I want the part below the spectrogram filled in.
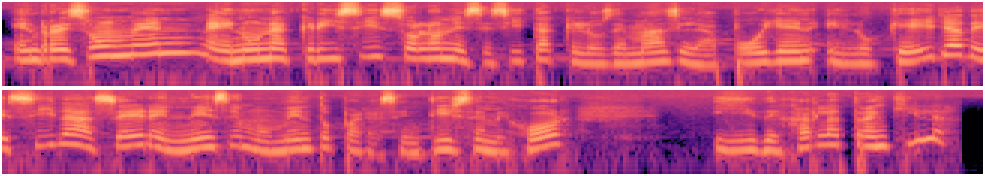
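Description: A woman hosting and narrating a podcast in a calm, measured, explanatory way. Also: a little high, soft background music. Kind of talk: scripted narration.

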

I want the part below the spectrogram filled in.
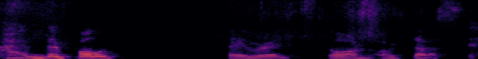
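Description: A woman's voice: lowish voice, slow pace, a little mellow, slight background noise. A middle-aged woman from Iceland, a film editor, answering interview questions in a thoughtful, hesitant way. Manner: thoughtful, hesitant, fillers and restarts. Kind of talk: casual interview.

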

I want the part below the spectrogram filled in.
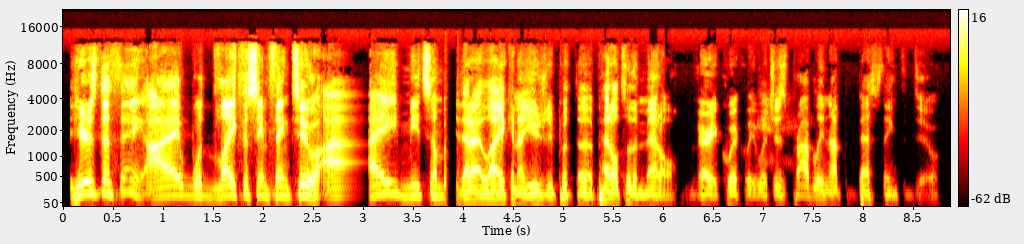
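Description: A man's voice: mid-range voice, lively intonation, a little fast, few pauses, dry recording. A man of forty, a guest on a podcast, chatting casually in an easygoing, joking, rambling way. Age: 40s. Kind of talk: casual chat.

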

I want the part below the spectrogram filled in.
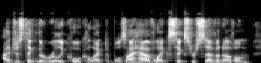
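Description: A man's voice: medium pitch, quick pace, fairly bright tone. A man co-hosting a casual podcast, calling in by phone so his voice sounds tinny and metallic, chatting eagerly like a fan. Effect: tinny phone-line sound. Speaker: podcast co-host. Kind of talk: casual chat. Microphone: phone call. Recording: dull lo-fi phone line.

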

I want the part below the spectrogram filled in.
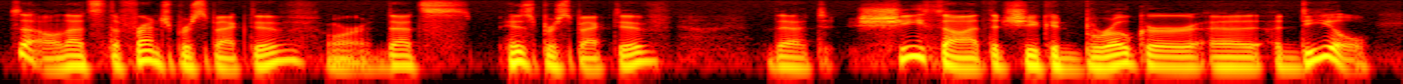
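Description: A man with a low voice hosts a casual history podcast. He talks conversationally and reads out quotes from his sources. The sound is dry and close. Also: lively intonation, unhurried, no echo. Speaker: podcast host.

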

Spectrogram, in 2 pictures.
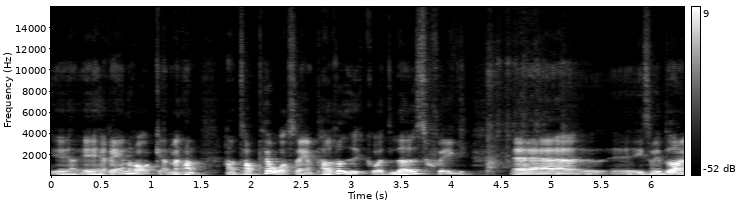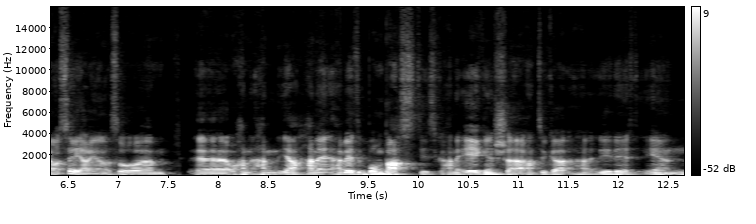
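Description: A man's voice: medium pitch, fairly bright tone, reverberant. A man hosting a casual podcast about comics, talking hesitantly with many fillers and restarts. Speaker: podcast host.

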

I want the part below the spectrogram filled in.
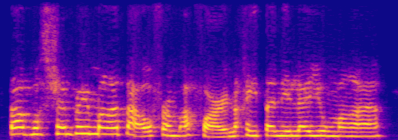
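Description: A young woman in casual chat with friends, retelling a friend's story in a relaxed way with many fillers. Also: high voice, brisk. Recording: slightly dull, muffled sound.

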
